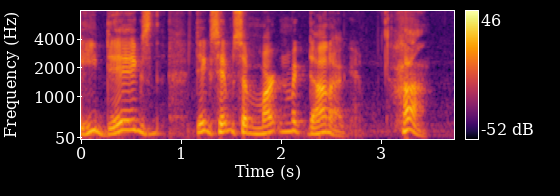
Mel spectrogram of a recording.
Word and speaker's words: McDonagh: digs him some Martin McDonagh. Huh. I think it's just McDonough, but there you go. Yeah, it's a Celtic last name, so sometimes you pronounce the last two.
